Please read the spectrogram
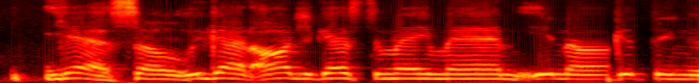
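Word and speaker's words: Audric Estimé: Okay, and help me with the pronunciation. Is it Audric Estime? Is that how you say his last name? – Yeah, Audric Estime.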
